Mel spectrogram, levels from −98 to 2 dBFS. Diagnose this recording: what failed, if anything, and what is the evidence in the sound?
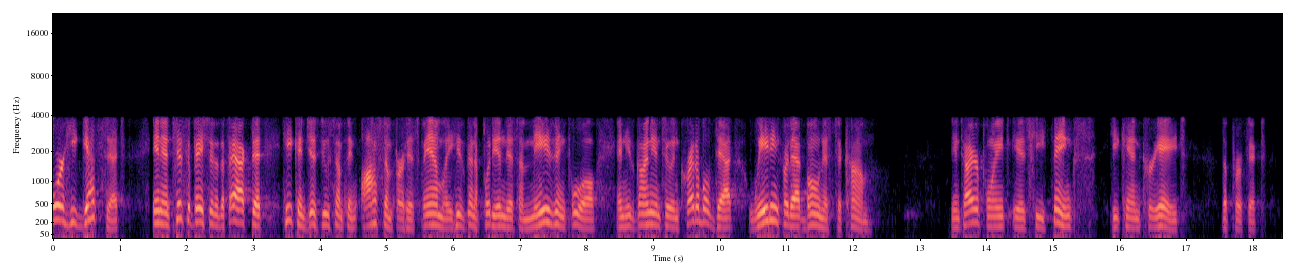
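The codec stage failed: G.723.1 coding throughout, with heavy damage and nothing above 3.8 kHz. Hoarse, smeared consonants, unlike a plain low-pass filter, point to a roughly 6 kbit/s voice model updating slowly.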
